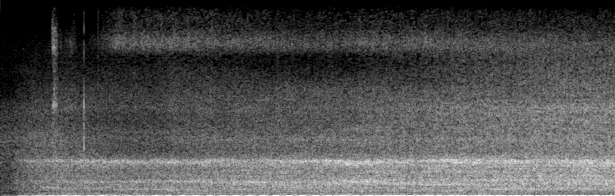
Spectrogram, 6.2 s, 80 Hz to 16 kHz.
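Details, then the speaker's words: 1987 Saleen Mustang 347 V8 after fitting a new balancer, water pump possibly leaking: deep, even idle rumble with regular firing pulses, no shake or knock. Temperature, oil pressure and vacuum good; runs smooth and balanced. "Temperature's good. Oil pressure is good. Vacuum's good."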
